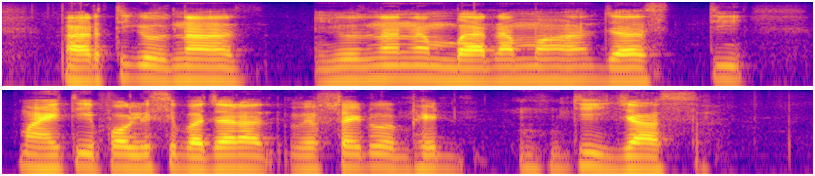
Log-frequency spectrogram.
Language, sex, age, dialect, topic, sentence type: Marathi, male, 36-40, Northern Konkan, banking, statement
